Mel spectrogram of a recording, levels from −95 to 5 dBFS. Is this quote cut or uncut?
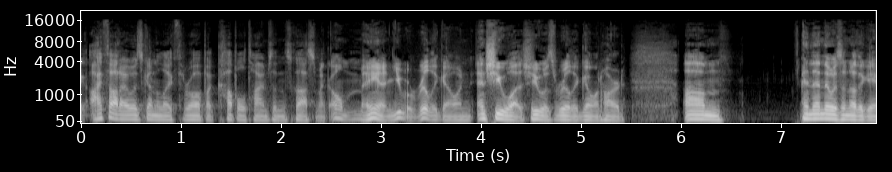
uncut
